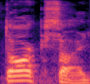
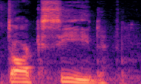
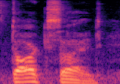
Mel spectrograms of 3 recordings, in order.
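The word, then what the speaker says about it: Darkseid: a pronunciation glossary it's a dark side is pronounced dark side because I remember people would tell me it was dark seed so there you go DC is telling me it's dark side damona demon demonia okay I was saying that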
